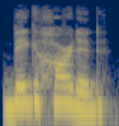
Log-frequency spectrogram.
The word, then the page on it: bighearted: British English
